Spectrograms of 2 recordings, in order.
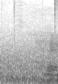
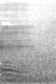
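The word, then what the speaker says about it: heir: Hair conditioning. Air, not hair.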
